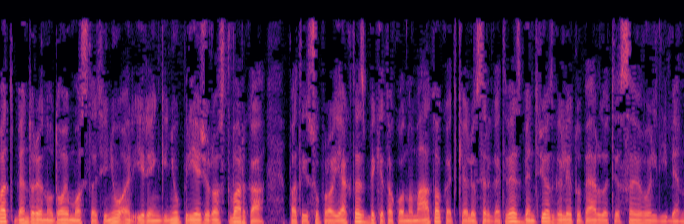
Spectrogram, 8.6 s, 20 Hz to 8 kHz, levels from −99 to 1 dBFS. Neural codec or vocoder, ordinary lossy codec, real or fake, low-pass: none; MP3, 32 kbps; real; 7.2 kHz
